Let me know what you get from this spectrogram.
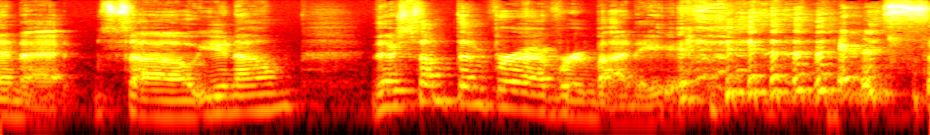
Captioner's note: laughs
